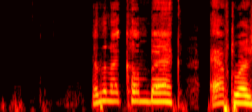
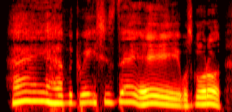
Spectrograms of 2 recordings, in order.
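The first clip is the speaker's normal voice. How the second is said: mock cashier greeting; 4 semitones higher than usual. Cashier's first greeting over machine.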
